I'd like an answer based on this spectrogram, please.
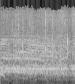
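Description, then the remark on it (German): A loud burst of audience applause and cheering after a reading at the stage of the Climate March (Klimaatmars) on the Zuidas, a dense wash of clapping mixed with shouting voices that holds steady for a moment. “Noch één keer een groot applaus voor Afke.”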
